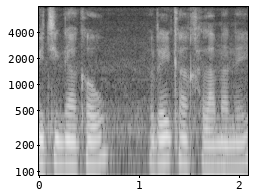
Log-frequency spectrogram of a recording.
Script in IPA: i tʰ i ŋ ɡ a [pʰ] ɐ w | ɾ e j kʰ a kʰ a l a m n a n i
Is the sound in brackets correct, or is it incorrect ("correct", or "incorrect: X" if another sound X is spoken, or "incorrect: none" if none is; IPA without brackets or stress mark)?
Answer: incorrect: kʰ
